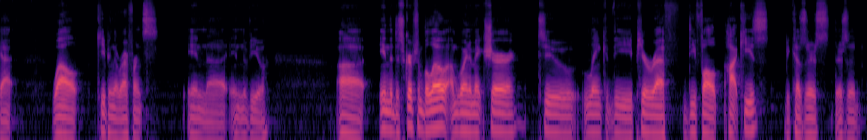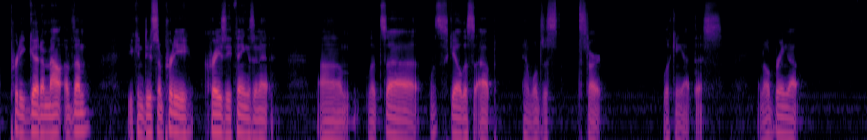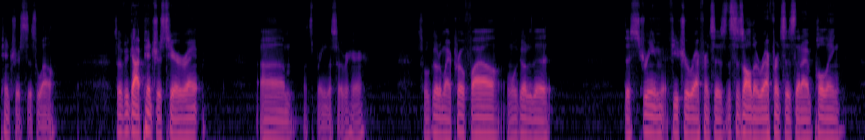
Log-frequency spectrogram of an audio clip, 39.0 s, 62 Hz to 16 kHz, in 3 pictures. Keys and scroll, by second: 14.4 shift+Tab, 15.5 Tab, 16.7 Tab, 38.7 Tab.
